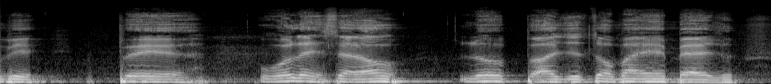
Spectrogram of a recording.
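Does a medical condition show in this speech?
Yes: amyotrophic lateral sclerosis; uses cannabis; cannabis greatly improves articulation.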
